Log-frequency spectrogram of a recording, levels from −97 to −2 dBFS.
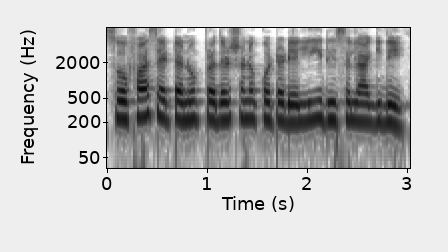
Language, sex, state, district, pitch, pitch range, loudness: Kannada, female, Karnataka, Bidar, 220 Hz, 210-230 Hz, -15 LUFS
